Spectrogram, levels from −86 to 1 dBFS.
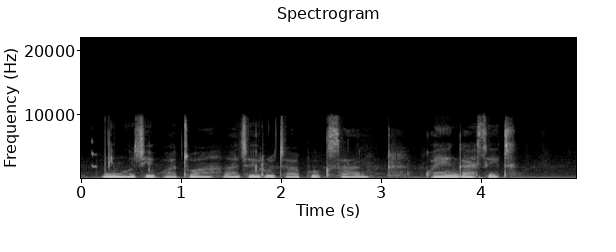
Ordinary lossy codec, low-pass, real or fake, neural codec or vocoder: AAC, 64 kbps; 9.9 kHz; real; none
